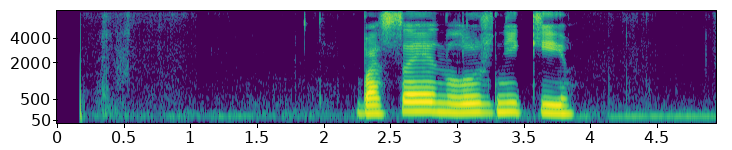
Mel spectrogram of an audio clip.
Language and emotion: Russian, neutral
